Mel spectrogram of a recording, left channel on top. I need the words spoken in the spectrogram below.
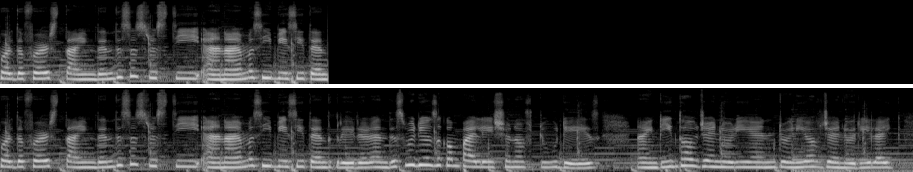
the first time, then this is Srishti and I am a CBSE 10th grader, and this video is a compilation of 2 days, 19th of January and 20th of January. Like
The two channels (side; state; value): left; drops out; at 3.3 s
